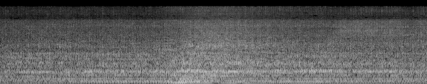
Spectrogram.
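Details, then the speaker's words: Ford Fiesta 1.3 OHV engine at idle: light quick tapping keeping time with the engine, from excessive inlet valve clearance (big gap at the rocker); fixed by adjusting valve clearances with feeler gauge. "so that's inlet valve is actually pretty which is Claus the big gap there so this is all you can hear when the engines running"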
